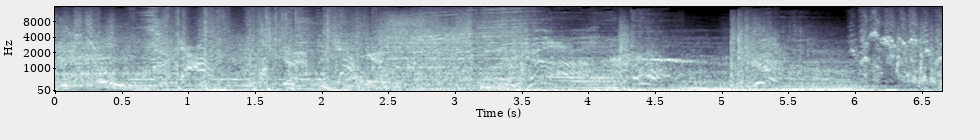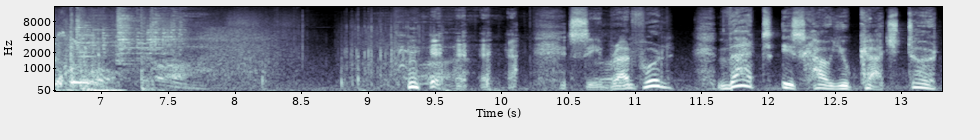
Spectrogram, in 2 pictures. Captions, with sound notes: [grunting] [grunting] [laughing] See, Bradford? That is how you catch turtles.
